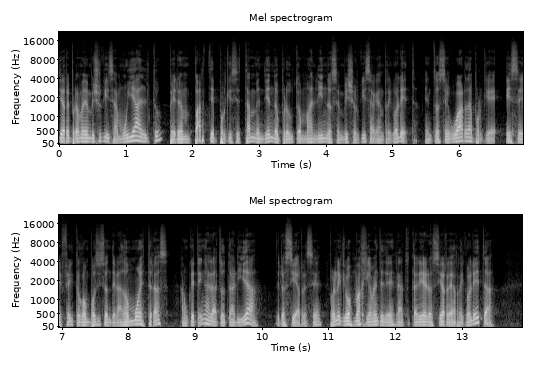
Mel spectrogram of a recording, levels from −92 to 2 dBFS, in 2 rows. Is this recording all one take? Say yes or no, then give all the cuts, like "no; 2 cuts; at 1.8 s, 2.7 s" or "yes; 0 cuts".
no; 5 cuts; at 1.6 s, 5.4 s, 8.7 s, 10.0 s, 11.0 s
